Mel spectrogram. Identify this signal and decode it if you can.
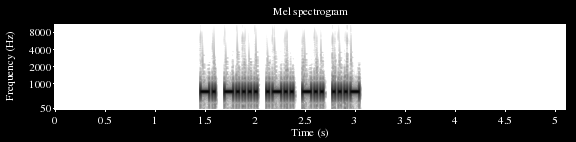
Morse code, heard as a keyed tone, about 39 wpm, 700 Hz. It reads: N6LDV
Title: USA Call Signs - 5 Characters - Repeated 2x - 40wpm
